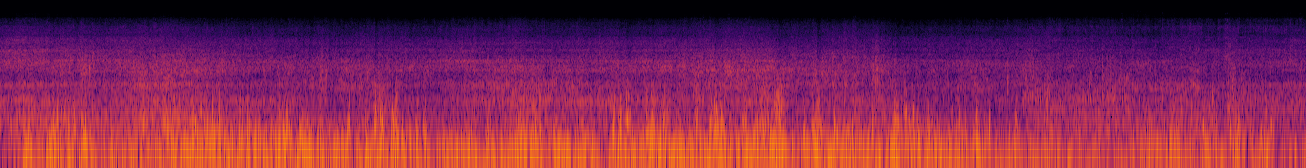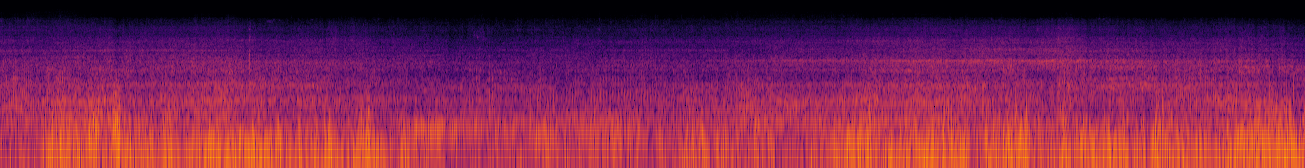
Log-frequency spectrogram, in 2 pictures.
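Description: Riding an RFN Rally Pro electric dirt bike: wind buffeting the microphone and tyre noise on tarmac, with the electric motor's whine rising in pitch as it accelerates, once about halfway through and again near the end.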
